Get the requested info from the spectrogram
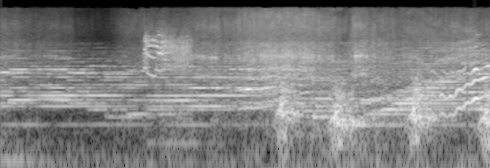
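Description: Animated-film soundtrack: sustained film-score music with sound effects laid over it, a brief high chirping call about two seconds in and several rising squeaky pitch glides in the second half.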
